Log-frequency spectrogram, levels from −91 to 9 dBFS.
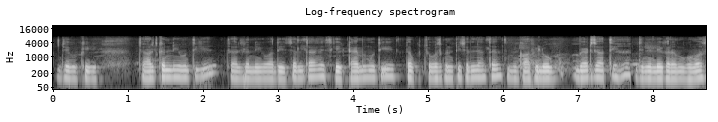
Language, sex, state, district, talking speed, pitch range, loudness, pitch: Hindi, male, Uttar Pradesh, Jalaun, 270 wpm, 115-130 Hz, -18 LUFS, 120 Hz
